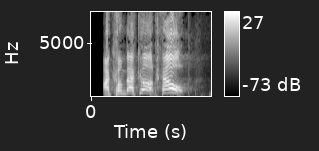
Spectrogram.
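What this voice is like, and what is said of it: Loud booming preacher-style yell. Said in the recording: “I yell in the best preacher voice I possibly can”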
